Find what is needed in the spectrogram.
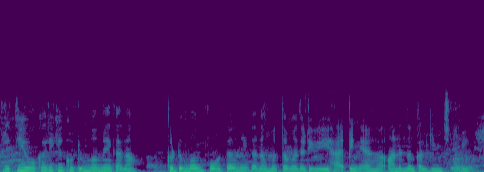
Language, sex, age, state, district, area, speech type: Telugu, female, 18-30, Telangana, Yadadri Bhuvanagiri, urban, spontaneous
